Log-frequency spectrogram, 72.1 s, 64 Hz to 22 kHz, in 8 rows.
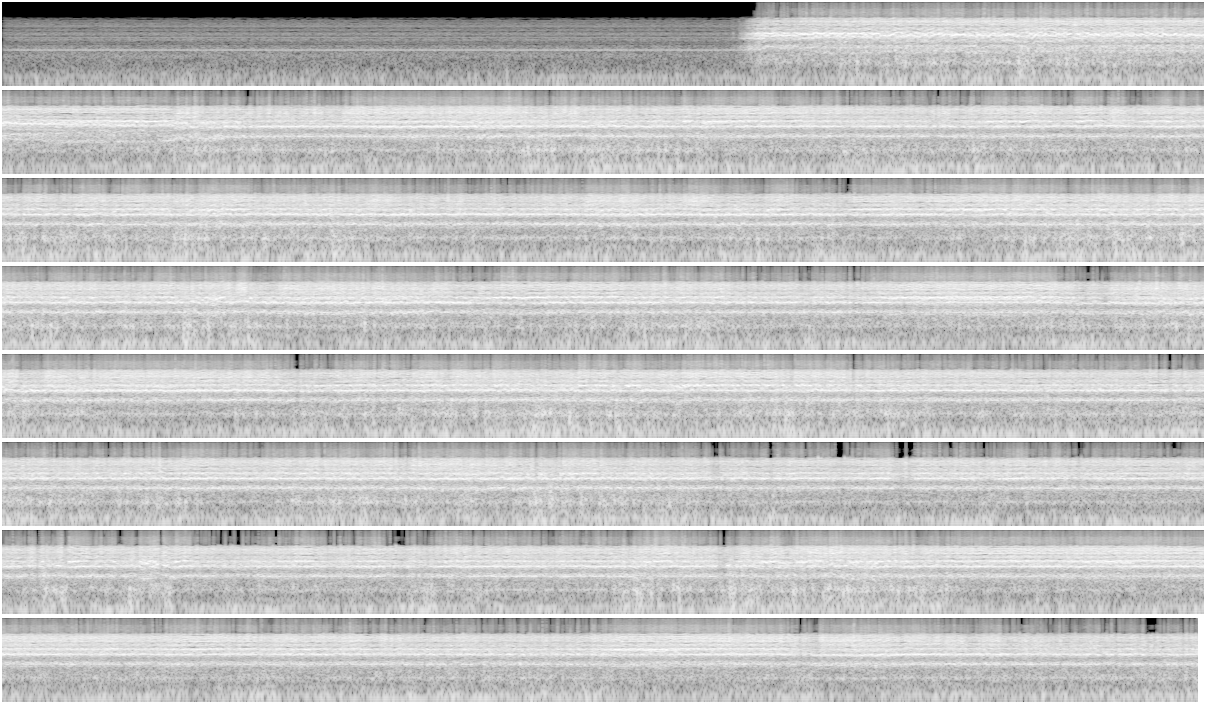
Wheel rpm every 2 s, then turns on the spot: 0, 0, 30, 150, 160, 210, 230, 230, 230, 230, 230, 220, 220, 230, 220, 230, 230, 220, 220, 230, 230, 230, 230, 230, 230, 230, 230, 230, 230, 230, 230, 230, 230, 230, 220, 230.
none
